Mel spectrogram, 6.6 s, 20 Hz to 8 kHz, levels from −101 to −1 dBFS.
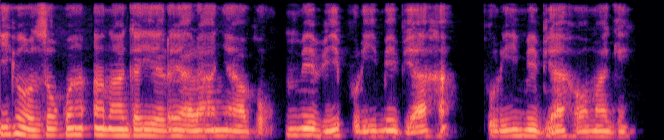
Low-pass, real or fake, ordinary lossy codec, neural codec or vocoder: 7.2 kHz; fake; none; vocoder, 22.05 kHz, 80 mel bands, WaveNeXt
